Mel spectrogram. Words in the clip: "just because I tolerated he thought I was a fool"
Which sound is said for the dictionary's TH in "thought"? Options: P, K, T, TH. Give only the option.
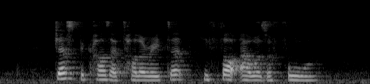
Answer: TH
